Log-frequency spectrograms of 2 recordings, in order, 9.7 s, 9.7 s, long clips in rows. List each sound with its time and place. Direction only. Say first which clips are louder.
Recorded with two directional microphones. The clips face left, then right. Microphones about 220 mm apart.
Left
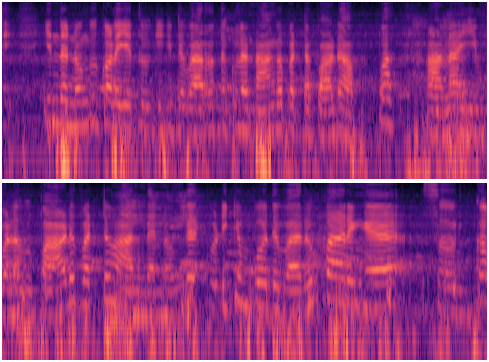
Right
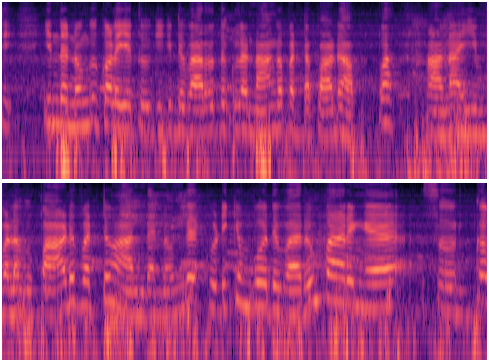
0.4 s speech: right 4 dB; 50° right (ahead or behind)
